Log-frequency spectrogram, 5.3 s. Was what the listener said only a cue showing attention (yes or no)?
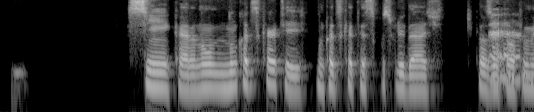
yes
